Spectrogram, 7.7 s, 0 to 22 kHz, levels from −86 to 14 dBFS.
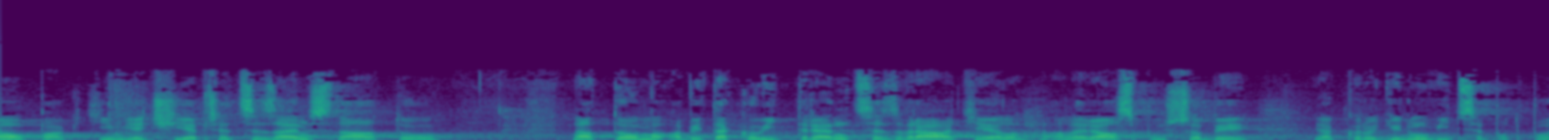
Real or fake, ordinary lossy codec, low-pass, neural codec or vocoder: fake; MP3, 48 kbps; 14.4 kHz; vocoder, 44.1 kHz, 128 mel bands every 512 samples, BigVGAN v2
